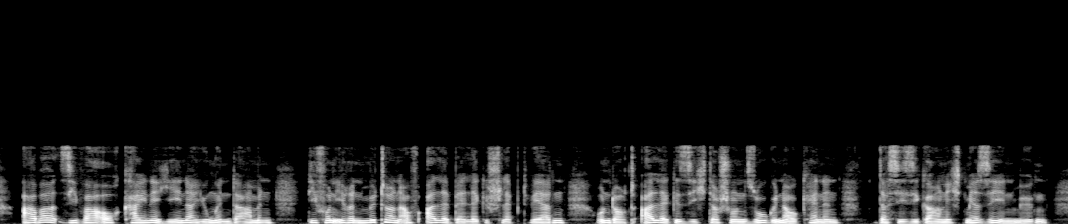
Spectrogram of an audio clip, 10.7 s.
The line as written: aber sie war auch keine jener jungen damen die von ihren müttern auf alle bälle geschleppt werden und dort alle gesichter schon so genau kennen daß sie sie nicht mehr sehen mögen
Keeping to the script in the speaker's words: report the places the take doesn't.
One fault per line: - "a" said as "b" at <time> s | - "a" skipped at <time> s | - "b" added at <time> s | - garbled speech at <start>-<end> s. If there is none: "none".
- "gar" added at 9.2 s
